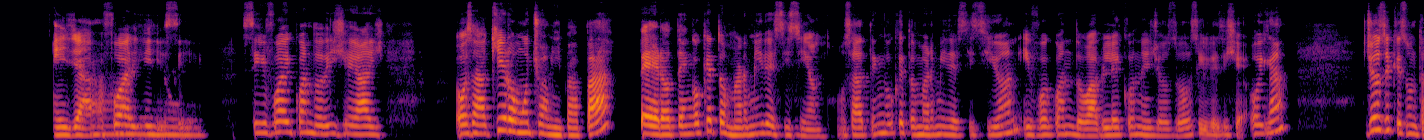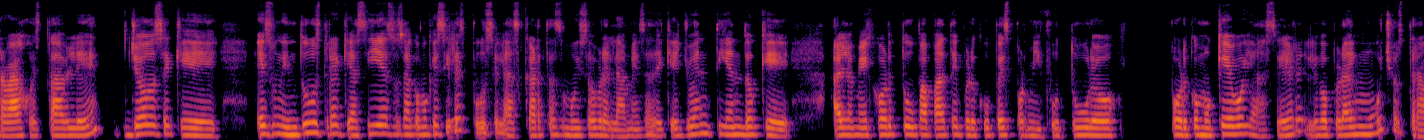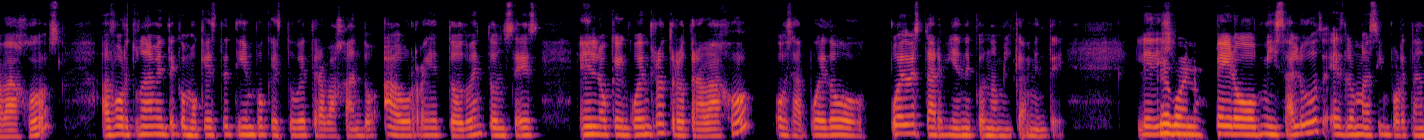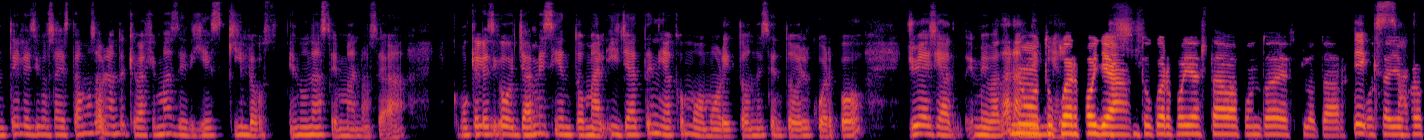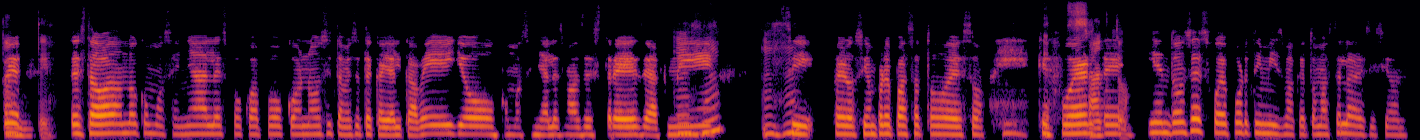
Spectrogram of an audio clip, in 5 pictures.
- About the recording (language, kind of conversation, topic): Spanish, podcast, ¿Cómo decidiste dejar un trabajo estable?
- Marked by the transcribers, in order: other noise; gasp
